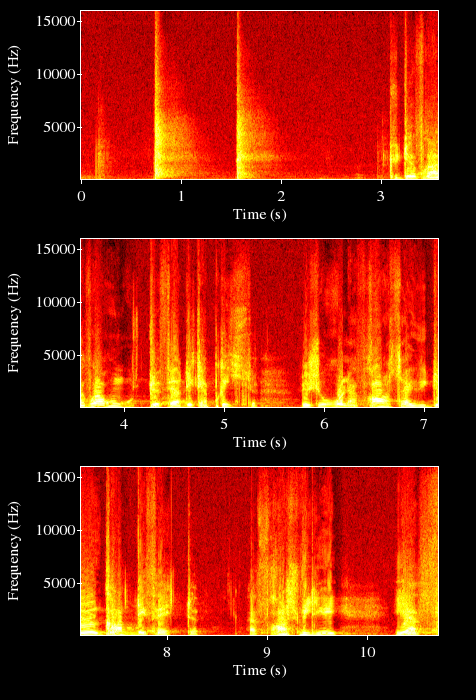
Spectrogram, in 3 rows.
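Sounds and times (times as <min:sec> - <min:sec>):
father slapping son across the face: 0:00.2 - 0:02.0
speech: 0:03.1 - 0:10.7.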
